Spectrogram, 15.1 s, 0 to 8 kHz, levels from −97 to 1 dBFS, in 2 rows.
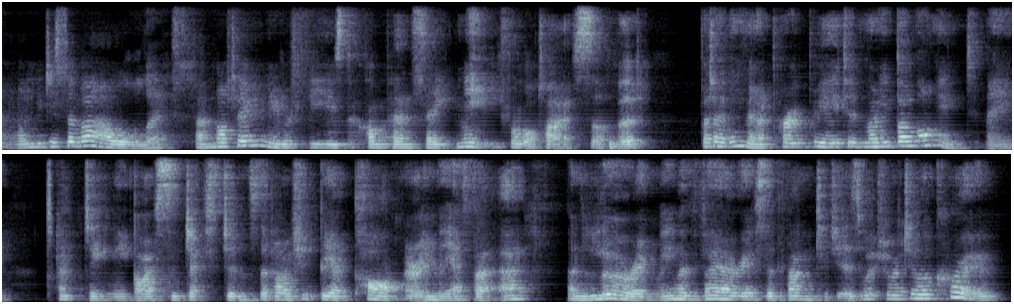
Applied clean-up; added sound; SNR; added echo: neural mask model DeepFilterNet 3.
